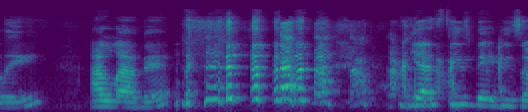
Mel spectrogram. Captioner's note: laughing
